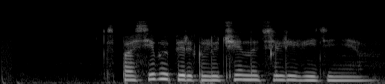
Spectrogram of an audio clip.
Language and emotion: Russian, neutral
